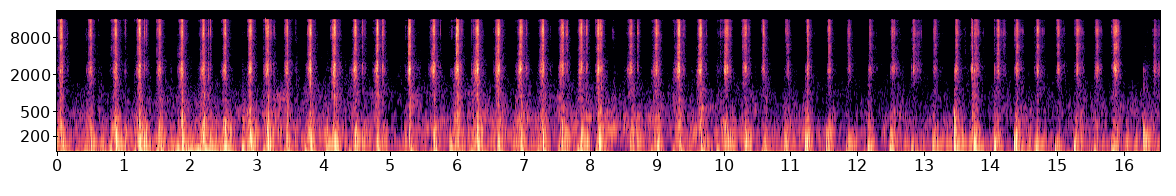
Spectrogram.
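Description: Wooden eyebrow pencil drawing across the camera lens in quick short strokes: a soft, even scratching at about four strokes a second.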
